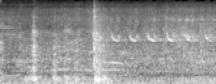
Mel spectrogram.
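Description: Outdoor market background: a steady low rumble with two brief louder sounds in the first second, then a quick run of high chirps, about ten a second, in the second half.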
